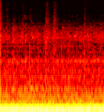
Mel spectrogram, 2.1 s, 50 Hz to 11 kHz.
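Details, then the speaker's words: Turbocharged Lexus IS300 finally idling on its own after a rebuild of over a year: steady, even low rumble with no stumbles, though an intermittent miss was noted just before; normal idle. "All right. I'm so happy that this car is idling."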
